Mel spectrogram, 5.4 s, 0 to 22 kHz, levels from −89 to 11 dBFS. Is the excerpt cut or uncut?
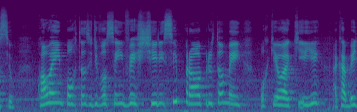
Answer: uncut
